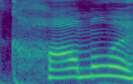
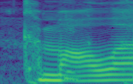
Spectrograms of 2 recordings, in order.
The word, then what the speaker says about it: Kamala: lying KLA Harris and he continues to mispronounce her first name I know it's kamla Harris he calls Kamala Kamala he keeps on doing it on purpose come on right which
